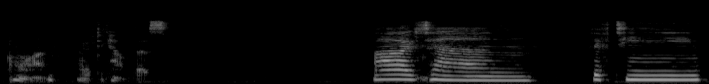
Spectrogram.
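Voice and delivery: whispered while scanning the list; soft, whispered reading aside. Real, not acted. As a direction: mutter it under breath while reading.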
